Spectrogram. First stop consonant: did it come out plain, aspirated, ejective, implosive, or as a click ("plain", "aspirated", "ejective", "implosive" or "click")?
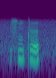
plain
